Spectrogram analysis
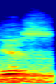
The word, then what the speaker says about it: His: the bundle branches, also called the bundle of His, is how we pronounce that, and the Purkinje fibers.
